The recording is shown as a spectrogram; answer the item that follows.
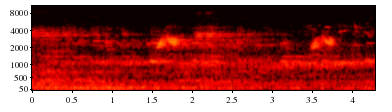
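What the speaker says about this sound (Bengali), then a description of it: "ওই যে বুলবুলি পাখিটা" A bulbul sings in short chirping phrases at about 1.6 and 3.6 seconds, fairly faint and distant over a steady outdoor background hum, with no one talking.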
